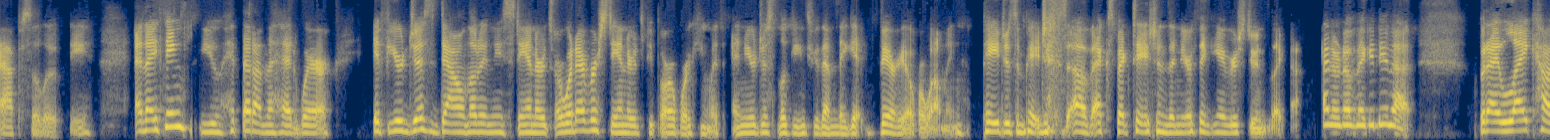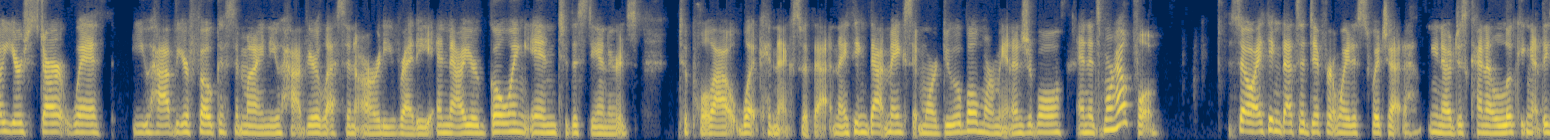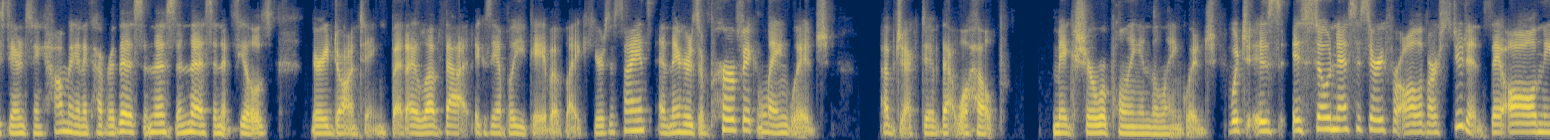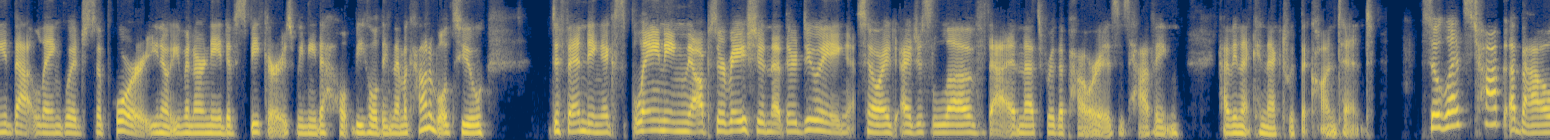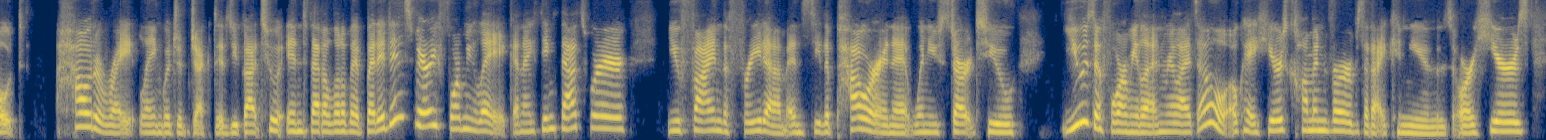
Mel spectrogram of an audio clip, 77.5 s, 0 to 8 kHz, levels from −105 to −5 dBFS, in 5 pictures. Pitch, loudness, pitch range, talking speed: 175 Hz, -17 LUFS, 160-205 Hz, 220 wpm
